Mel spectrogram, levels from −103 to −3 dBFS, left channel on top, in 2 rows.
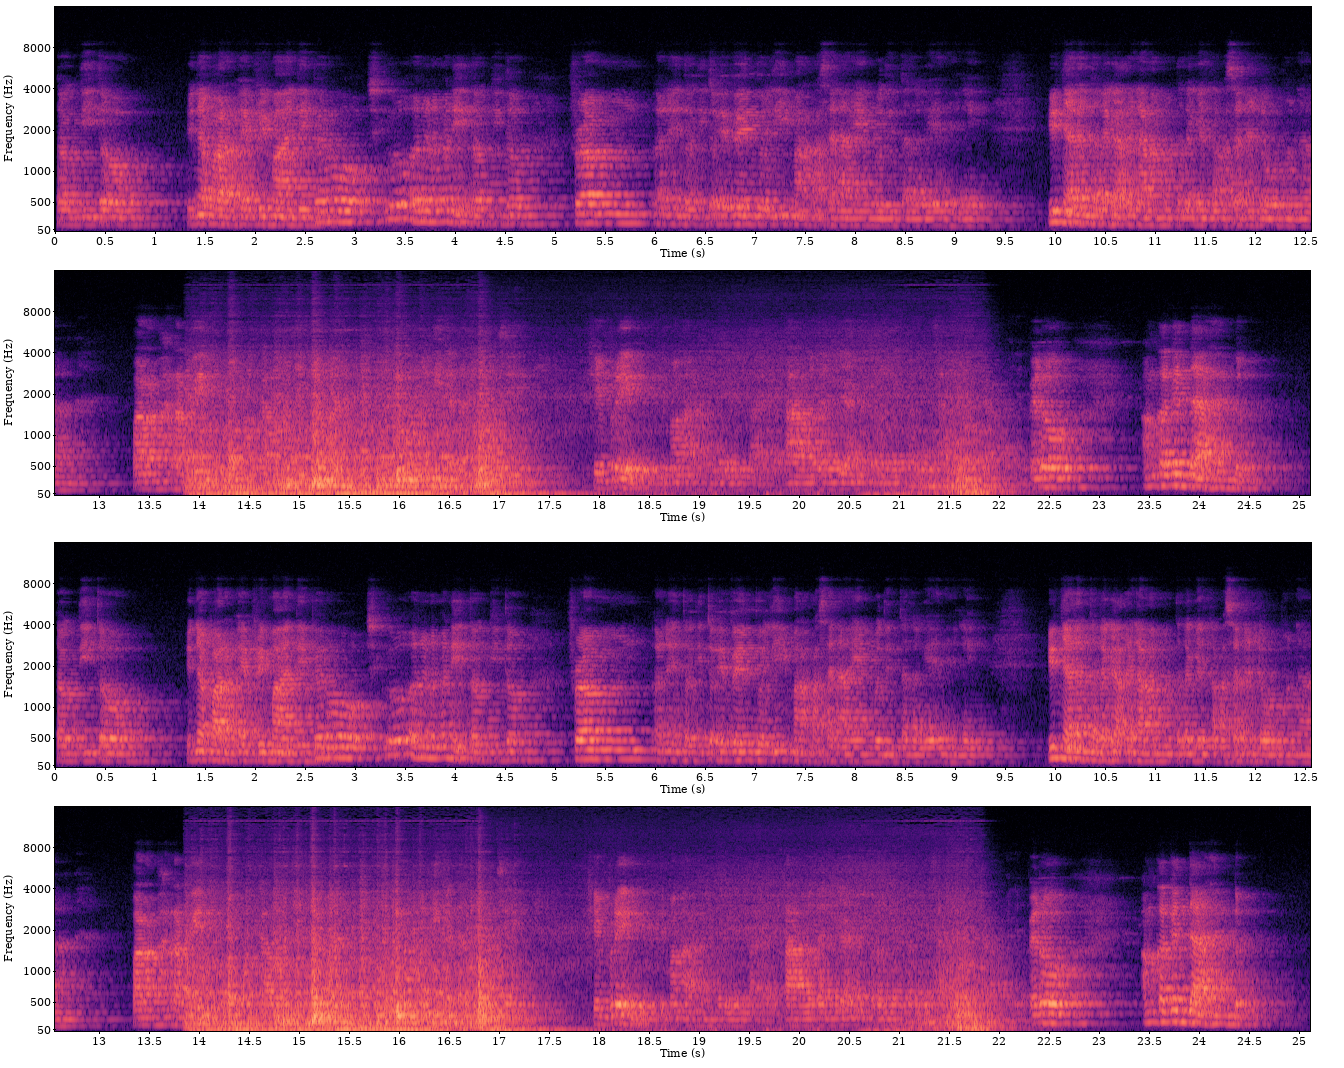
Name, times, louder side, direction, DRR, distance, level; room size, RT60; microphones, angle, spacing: voice 1, 0.0-0.7 1.3-9.6 9.9-12.7 13.3-17.6 17.9-23.1 23.4-24.4, right 1 dB, 90° right, -3 dB, 0.8 m, -35 dB
sound 1, 13.8-17.7 18.0-21.9, right 1 dB, 30° right, 0.4 m, -31 dB
3.9 x 3.2 x 2.6 m, 1.3 s
head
